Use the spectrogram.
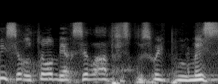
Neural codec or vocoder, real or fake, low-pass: codec, 16 kHz, 1 kbps, FreqCodec, larger model; fake; 7.2 kHz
